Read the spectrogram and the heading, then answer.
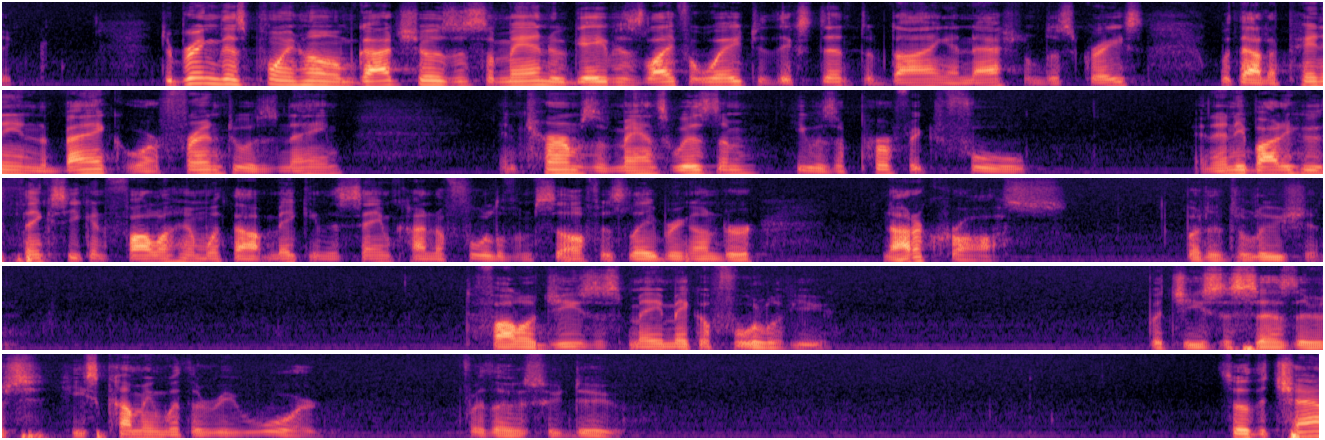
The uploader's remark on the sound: This message was preached at a Free Grace Alliance regional conference at Emmanuel Baptist Church in Starkville, MS.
